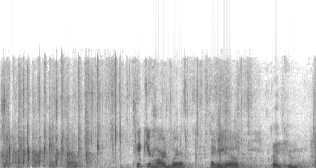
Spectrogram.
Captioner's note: applause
